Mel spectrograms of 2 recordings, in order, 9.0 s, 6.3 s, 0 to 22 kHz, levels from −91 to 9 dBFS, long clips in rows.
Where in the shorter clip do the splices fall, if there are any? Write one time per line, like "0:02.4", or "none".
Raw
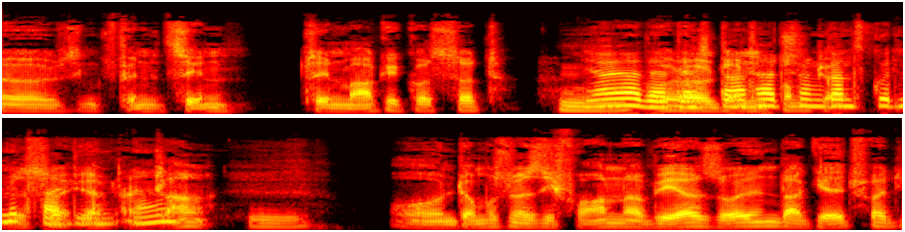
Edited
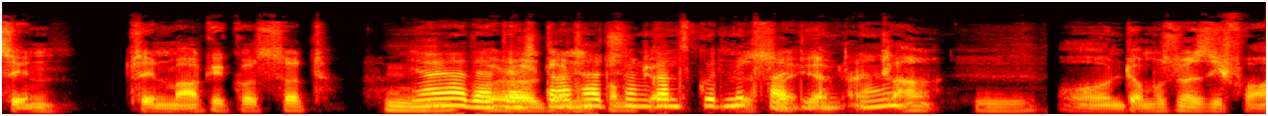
0:05.2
